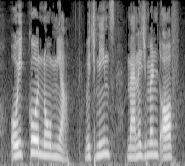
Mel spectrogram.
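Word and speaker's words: οἰκονομία: से आया है और उसका ग्रीक प्रोनाउंस कुछ ऐसा है ओ इकोनोमिया व्हिच मींस मैनेजमेंट ऑफ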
